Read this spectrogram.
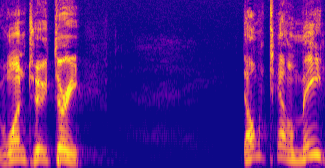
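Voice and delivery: usual speaking voice

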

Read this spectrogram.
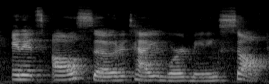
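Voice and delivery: ordinary talk, nothing marked

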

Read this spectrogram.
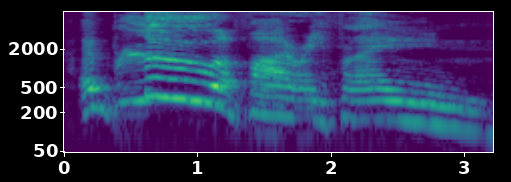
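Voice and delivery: loud, stretched-out storytelling; big slow dramatic narration; dramatic climax. A narrator's reading.

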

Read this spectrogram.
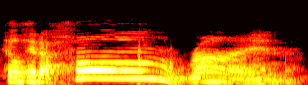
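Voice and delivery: loud, slow and drawn-out triumph; excited home run. A narrator's reading. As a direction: stretch it out like the ball is flying far. Batting a home run in story.

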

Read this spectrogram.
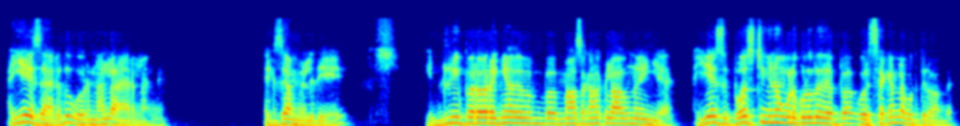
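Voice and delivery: ordinary talk

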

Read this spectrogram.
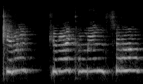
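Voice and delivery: high, fast squeaky little voice; tiny creature voice. Acted. Little mouse asks the host to come in, high and squeaky. Animal character asks to enter.

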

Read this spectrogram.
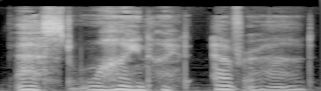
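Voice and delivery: usual speaking voice

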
